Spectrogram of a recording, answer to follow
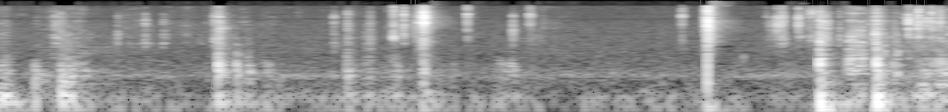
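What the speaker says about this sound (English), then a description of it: "And now you're able to click his window in, if you can get it." A plastic toy window piece being pressed into place on an Optimus Prime figure, a series of small sharp plastic clicks and taps, close and irregular, with a few louder snaps.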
